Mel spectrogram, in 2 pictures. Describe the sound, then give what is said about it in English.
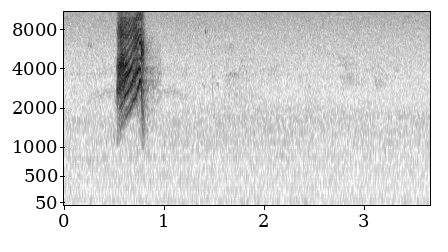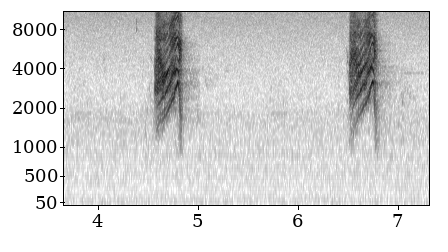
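Three harsh, rasping upward squawks from a jay, its most common call, loud, spaced unevenly across a quiet background with long pauses between calls. “The most common call is a harsh upward squawk.”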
